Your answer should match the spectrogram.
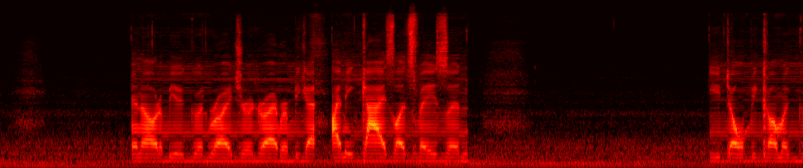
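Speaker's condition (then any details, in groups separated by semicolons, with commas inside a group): Laryngeal cancer laryngectomy, electrolarynx; tracheostomy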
